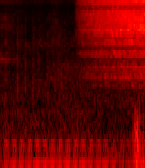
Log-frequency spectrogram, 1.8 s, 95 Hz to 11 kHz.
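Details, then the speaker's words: 2011 Mercedes S350 Airmatic front passenger-side corner collapsed while driving: low rumble then sudden sharp steady hiss of escaping air as the car is lifted; air suspension leaking, shock top ruled out. "Wow. Hear it leaking? See the air coming out?"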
